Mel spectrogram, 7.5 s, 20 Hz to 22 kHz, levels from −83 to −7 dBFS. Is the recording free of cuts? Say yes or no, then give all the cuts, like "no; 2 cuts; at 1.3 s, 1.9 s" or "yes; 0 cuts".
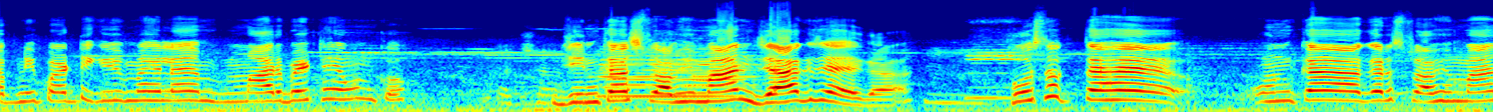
yes; 0 cuts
